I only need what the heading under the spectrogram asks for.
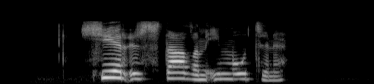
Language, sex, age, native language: Icelandic, female, 9, Icelandic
